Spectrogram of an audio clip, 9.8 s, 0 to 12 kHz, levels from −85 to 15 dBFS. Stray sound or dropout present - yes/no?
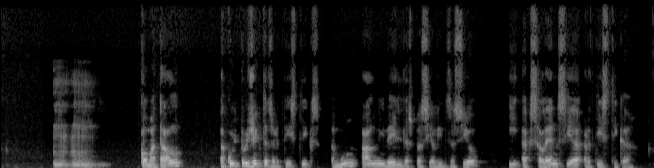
yes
